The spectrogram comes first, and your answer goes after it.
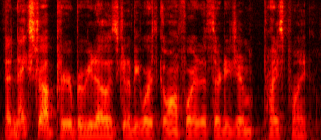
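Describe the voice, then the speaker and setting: A man's voice: medium pitch, fairly even intonation, racing. A man hosting a casual live stream, reading viewer comments aloud, rambling and exasperated and laughing often. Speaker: livestream host.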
